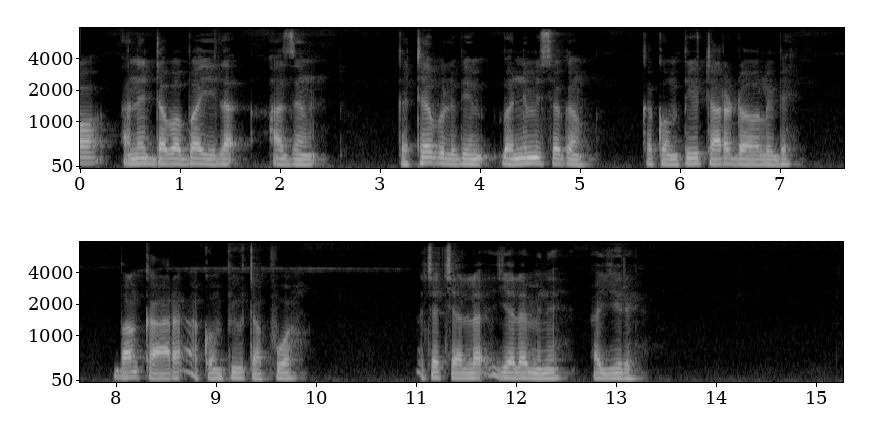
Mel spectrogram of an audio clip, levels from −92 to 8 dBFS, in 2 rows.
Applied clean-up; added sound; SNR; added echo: none; none; none; none.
